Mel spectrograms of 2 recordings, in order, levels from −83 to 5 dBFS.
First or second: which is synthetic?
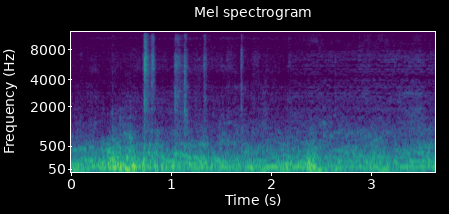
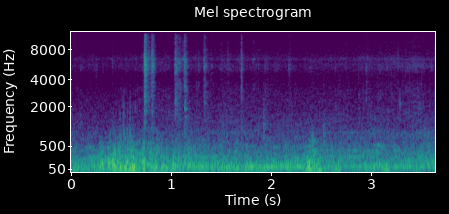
first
